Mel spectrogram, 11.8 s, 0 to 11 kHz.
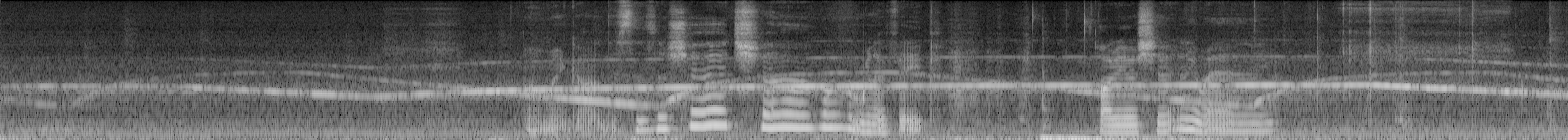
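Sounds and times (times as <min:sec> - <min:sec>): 
several emergency sirens wailing: 0:00.0 - 0:11.7
speech: 0:03.9 - 0:07.3, 0:08.2 - 0:09.7.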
